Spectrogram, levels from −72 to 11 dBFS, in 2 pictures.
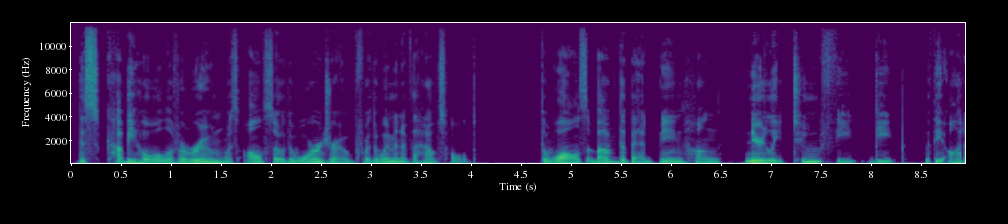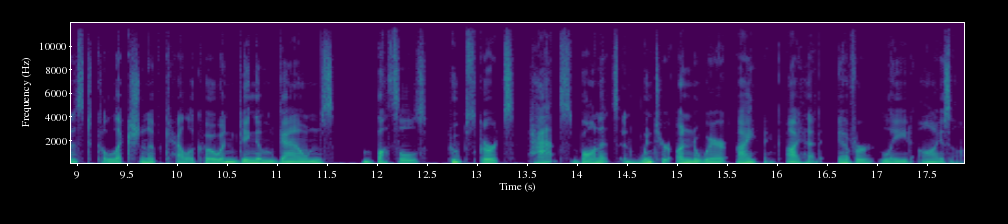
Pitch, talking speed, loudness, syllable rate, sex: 130 Hz, 170 wpm, -22 LUFS, 4.8 syllables/s, male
